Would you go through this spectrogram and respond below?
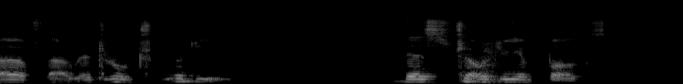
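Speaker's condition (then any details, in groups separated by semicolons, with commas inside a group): Cerebral palsy; wheelchair, needs transfer help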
